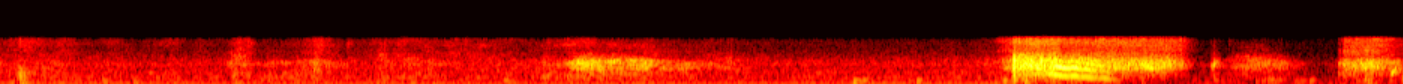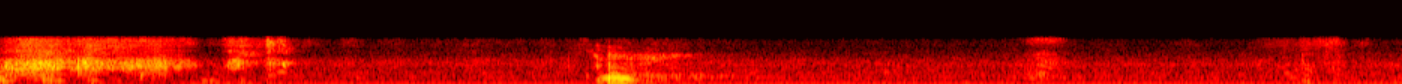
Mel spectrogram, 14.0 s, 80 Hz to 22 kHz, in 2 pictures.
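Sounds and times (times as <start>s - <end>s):
person blowing nose with loud honking bursts: 5.0s - 8.5s.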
